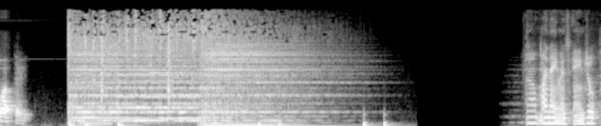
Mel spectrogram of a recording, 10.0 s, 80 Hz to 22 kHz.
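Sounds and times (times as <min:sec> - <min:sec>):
logo sting music: 0:01.2 - 0:06.1
low heartbeat-like thumps: 0:04.0 - 0:05.2, 0:06.0 - 0:07.0.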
